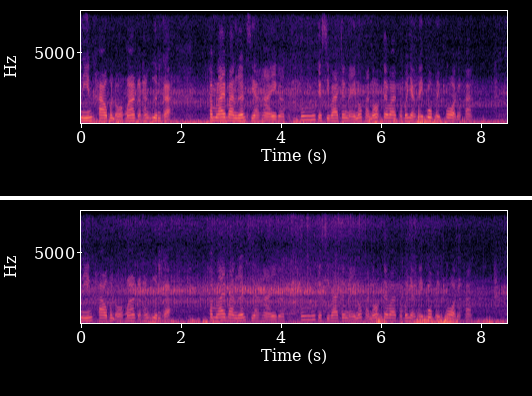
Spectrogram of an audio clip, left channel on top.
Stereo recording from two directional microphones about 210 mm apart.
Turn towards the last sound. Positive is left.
turn(degrees=25)  # may be behind; listen again after turning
